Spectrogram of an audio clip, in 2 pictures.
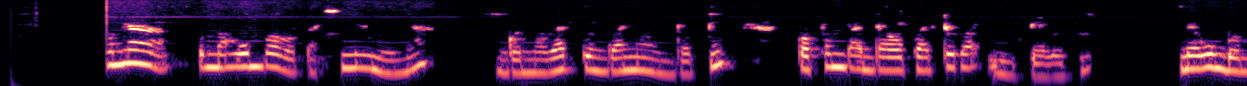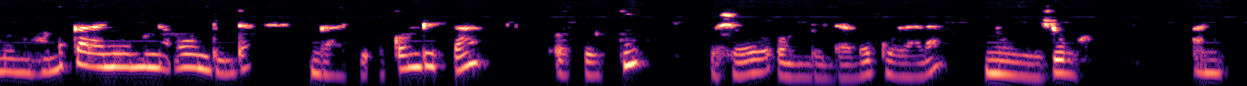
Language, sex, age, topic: Oshiwambo, female, 18-24, agriculture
